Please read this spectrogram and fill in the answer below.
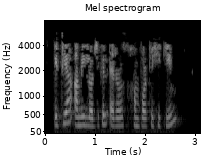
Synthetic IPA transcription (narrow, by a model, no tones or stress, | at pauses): etijaʔamilɔzikɛlɛ̰ɹɔɹsxɔmpɔɹkexikim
